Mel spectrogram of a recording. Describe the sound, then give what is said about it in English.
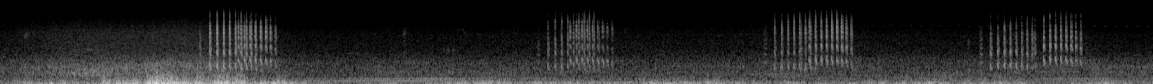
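A pair of sandhill cranes, recorded near Bath, gives four loud, rolling, rattling bugle calls spaced a couple of seconds apart, overlapping at times, over a low outdoor rumble and light wind. “Current State's Kevin Lavery picked up the sounds of a pair of the birds last week near Bath”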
